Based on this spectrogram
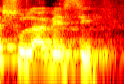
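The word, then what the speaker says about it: Sulawesi: सुलावेसी सेलेबेसी भी इसको बोलते हैं। सी से भी स्पेलिंग होता है सेलेबसी सेलेबेसी।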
